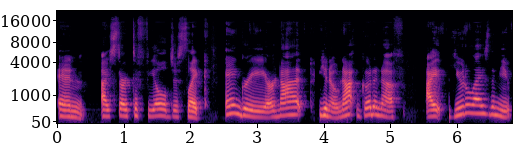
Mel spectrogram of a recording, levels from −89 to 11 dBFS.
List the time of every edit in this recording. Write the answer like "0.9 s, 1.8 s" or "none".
2.3 s, 3.8 s, 5.9 s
